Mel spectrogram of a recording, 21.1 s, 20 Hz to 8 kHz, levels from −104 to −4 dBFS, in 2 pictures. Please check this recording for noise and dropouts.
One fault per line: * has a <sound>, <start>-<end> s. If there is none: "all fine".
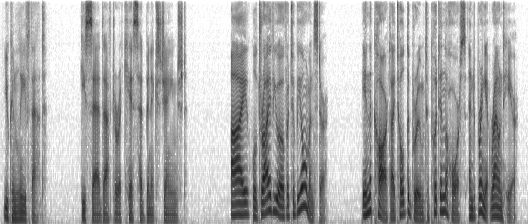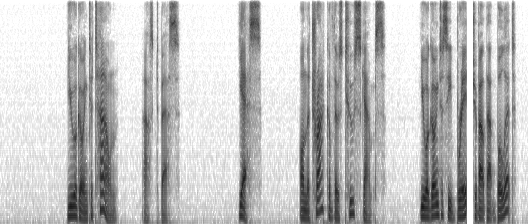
* has a dropout, 19.9-20.0 s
